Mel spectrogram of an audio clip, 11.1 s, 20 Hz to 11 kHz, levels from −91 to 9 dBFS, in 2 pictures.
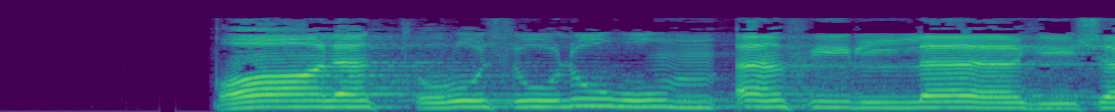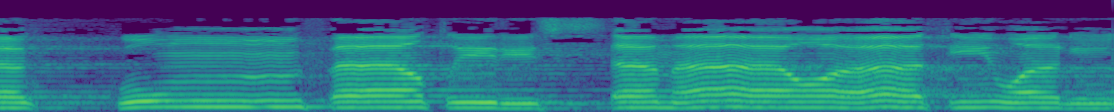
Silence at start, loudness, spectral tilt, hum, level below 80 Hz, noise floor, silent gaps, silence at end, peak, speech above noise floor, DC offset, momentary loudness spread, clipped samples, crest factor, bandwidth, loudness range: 1.1 s; -17 LUFS; -5.5 dB/octave; none; -68 dBFS; -88 dBFS; none; 0 s; 0 dBFS; 70 dB; under 0.1%; 10 LU; under 0.1%; 18 dB; 6.6 kHz; 2 LU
